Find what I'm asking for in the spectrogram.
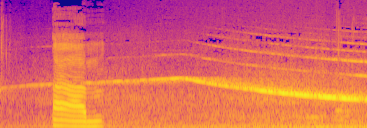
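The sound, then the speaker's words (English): Police car siren passing outside during a traffic stop: a steady wailing tone that climbs gently, then slides slowly downward as it continues, loud over low road rumble. “do you like podcasts and ambulances? Yeah, it'll probably pick up a little bit. They're pulling somebody over right now. Oh, it's cops.”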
